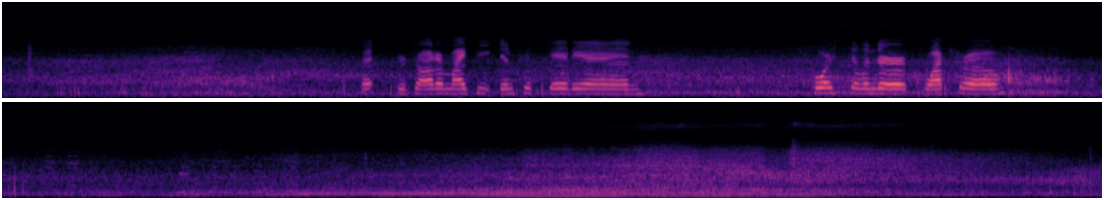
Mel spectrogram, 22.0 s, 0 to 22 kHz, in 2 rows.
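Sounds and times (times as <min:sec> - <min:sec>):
vehicle passing by: 0:00.9 - 0:03.7, 0:12.6 - 0:22.0.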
